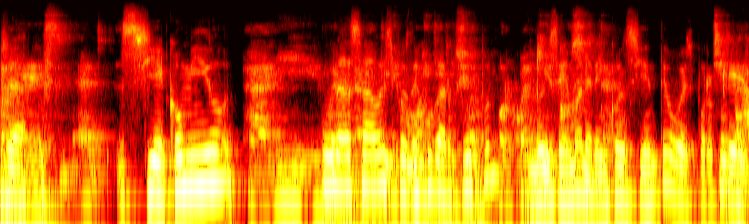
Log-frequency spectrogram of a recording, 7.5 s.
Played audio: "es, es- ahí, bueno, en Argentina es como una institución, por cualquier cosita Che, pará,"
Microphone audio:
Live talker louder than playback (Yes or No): Yes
